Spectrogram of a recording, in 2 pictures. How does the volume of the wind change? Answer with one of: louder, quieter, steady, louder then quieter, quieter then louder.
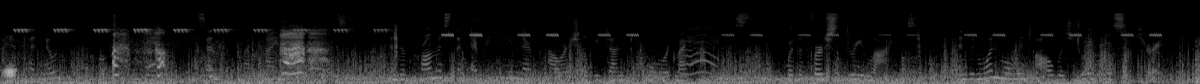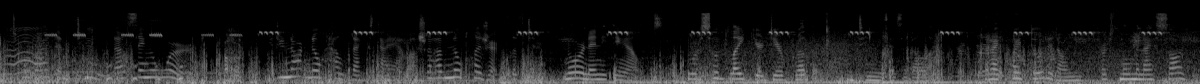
steady.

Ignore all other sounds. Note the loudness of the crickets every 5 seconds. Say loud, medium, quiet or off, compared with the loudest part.
loud, quiet, medium, medium, medium.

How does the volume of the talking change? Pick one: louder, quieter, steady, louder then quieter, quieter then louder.
louder.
